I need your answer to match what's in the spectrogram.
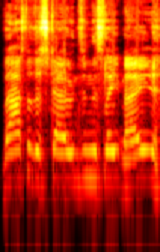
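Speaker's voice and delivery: high, loud hammed-up British reading; mock British accent. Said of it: "read in a British accent".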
